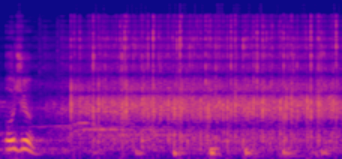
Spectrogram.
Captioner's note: audience applauding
